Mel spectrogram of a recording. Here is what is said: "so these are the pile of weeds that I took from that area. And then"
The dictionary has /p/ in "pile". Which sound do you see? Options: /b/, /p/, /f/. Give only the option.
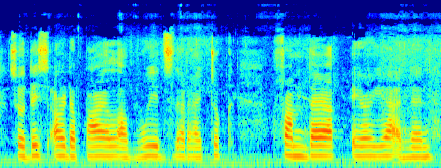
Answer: /p/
